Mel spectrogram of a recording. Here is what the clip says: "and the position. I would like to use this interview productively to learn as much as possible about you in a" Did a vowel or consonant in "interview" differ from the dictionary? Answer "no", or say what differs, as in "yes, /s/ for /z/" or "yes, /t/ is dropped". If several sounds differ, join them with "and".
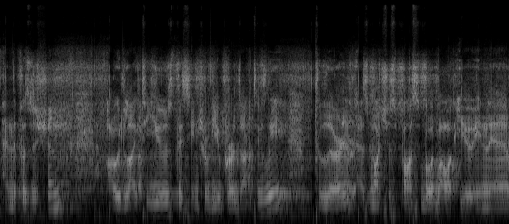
no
